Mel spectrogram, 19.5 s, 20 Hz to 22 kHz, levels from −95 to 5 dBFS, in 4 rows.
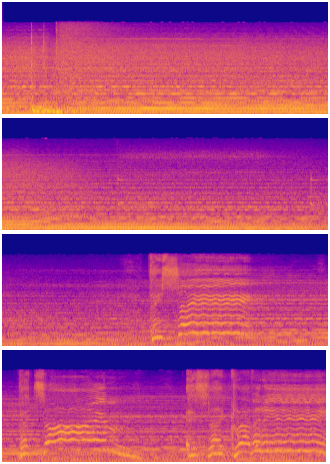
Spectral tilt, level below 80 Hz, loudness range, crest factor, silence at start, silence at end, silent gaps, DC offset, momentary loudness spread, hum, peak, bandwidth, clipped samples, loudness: -4.5 dB/octave; -28 dBFS; 9 LU; 16 dB; 0 s; 0 s; none; under 0.1%; 12 LU; none; 0 dBFS; 12 kHz; under 0.1%; -18 LUFS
